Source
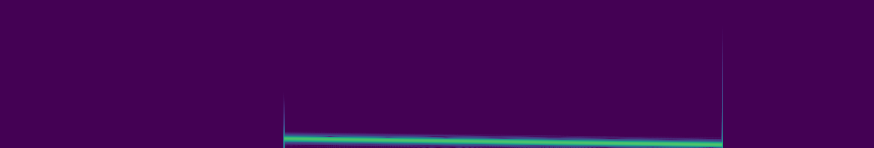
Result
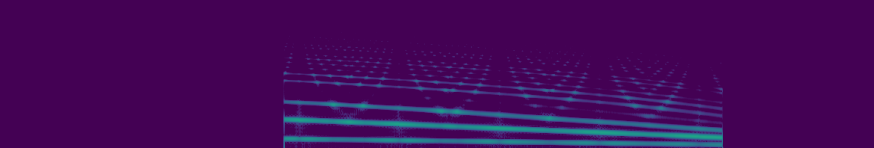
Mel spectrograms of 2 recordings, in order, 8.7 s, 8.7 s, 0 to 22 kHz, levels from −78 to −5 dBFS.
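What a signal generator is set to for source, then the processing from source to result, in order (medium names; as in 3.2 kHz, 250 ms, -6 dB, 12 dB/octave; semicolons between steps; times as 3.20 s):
sweep linear 260 Hz -> 97 Hz -25.5 dBFS -> -25 dBFS 4.38 s
wavefolder -32.5 dBFS; phaser 1 Hz, delay 1.2 ms, feedback 73%; peak limiter -33 dBFS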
